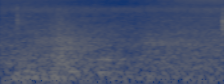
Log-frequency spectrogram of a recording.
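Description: Rowing machine's fan flywheel whooshing steadily as an athlete pulls on it.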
